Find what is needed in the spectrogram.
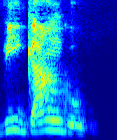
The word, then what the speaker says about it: Vigangu: So in the plural, they are called Vigangu. And in the singular, a Kigangu. So one Kigangu, many Vigangu.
